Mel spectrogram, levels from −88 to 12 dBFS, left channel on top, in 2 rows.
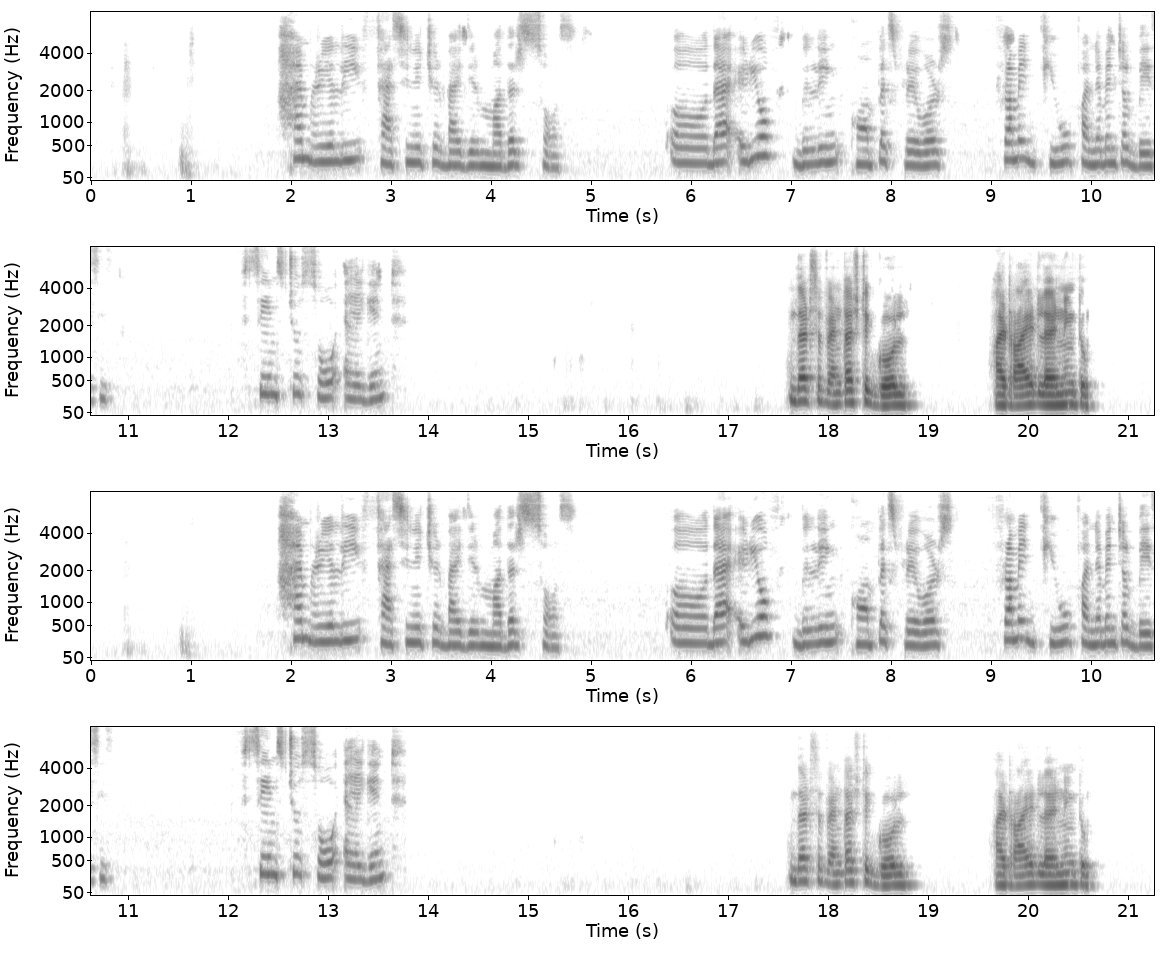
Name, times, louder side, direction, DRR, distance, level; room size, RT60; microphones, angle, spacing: voice 1, 1.9-4.8 5.8-8.6 9.1-10.7 12.1-13.8, right 2 dB, 15° right, 0.5 m, -38 dB
voice 2, 17.6-18.9 19.7-20.6, left 7 dB, 85° left, 0.5 m, -27 dB
12.0 x 4.1 x 2.8 m
head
